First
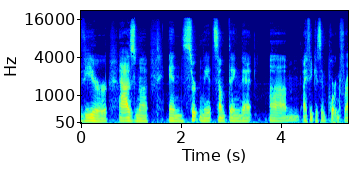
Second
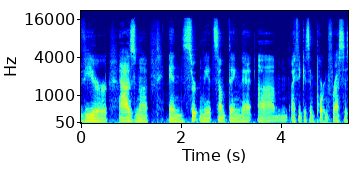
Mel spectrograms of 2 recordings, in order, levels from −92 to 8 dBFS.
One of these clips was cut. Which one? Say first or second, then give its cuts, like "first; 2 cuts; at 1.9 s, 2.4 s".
second; 1 cut; at 3.5 s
